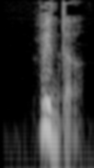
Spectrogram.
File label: "Wither", English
